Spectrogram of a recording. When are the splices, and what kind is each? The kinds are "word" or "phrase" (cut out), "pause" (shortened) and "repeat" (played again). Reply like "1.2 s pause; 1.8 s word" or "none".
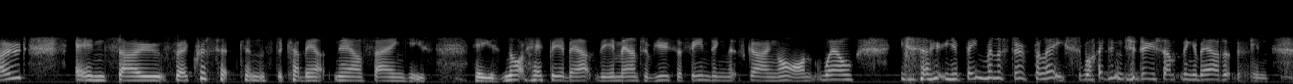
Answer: none

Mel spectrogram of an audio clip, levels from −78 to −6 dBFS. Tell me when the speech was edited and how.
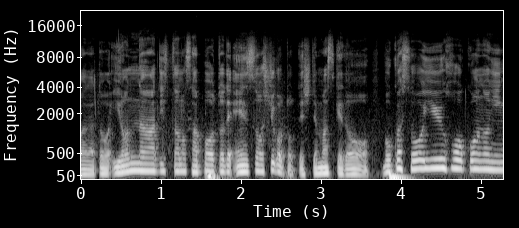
3.7 s pause

